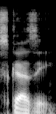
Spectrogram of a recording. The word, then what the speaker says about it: SCSI: Then there's SCSI, pronounced SCSI, which stands for Small Computer System Interface.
